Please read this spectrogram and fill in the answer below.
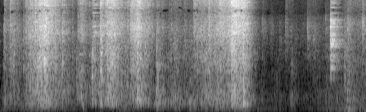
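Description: A serving utensil scraping and clinking against dishes as food is dished out onto plates, in repeated strokes for nearly four seconds, then a short knock near the end.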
